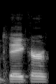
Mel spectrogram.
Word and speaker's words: Dacre: So I'm Dacre, toy maker. That's how it rhymes.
